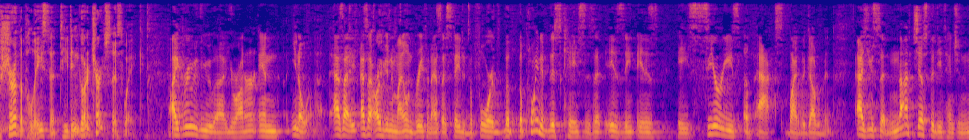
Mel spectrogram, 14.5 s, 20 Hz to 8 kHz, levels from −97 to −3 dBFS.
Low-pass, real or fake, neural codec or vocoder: 7.2 kHz; fake; codec, 16 kHz, 16 kbps, FreqCodec, larger model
